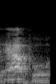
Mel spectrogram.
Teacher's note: saying it like the word apple, it doesn't begin with a vowel. It's the glottal stop.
